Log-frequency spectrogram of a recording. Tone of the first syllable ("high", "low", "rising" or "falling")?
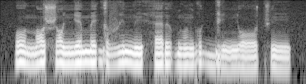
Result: falling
